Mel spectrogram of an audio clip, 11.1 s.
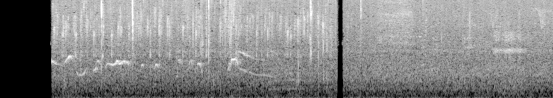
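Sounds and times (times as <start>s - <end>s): faint birds calling: 1.0s - 6.8s, 7.8s - 11.0s
soft clicks and crackles: 1.5s - 7.4s.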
